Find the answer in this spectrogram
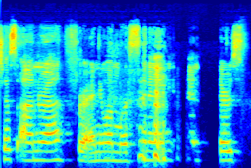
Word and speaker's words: UNRWA: No one ever knows how to pronounce it. I've heard UNRWA, UNRWA, UNRWA, UNRWA. It's just UNRWA for anyone listening.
